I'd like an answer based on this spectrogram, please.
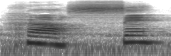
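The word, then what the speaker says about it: hasẽ: Y en guaraní llora se dice jase. ¿Cómo se dice? Jase, con acento nasal.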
